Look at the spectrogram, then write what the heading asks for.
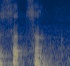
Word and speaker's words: satsang: it's chanted before the satsang so what is a satsang a satsang this is a satsang satang is divided into two syllables sat and S now sat means the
